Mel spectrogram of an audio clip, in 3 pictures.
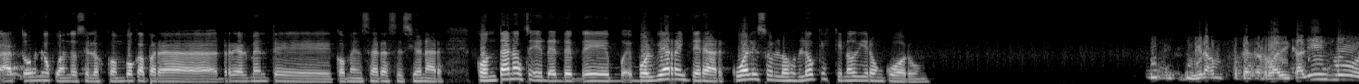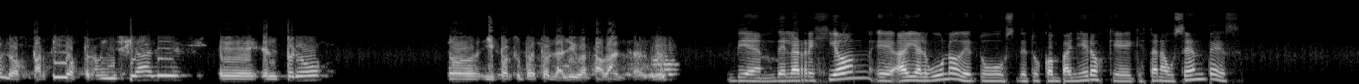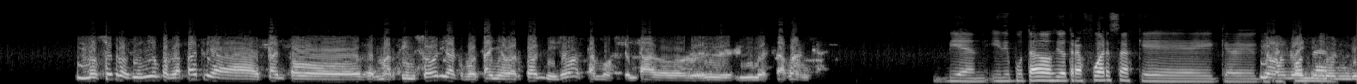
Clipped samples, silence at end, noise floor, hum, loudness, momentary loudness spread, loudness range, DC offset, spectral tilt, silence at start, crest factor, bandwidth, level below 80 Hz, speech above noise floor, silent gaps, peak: under 0.1%; 0 s; -61 dBFS; none; -19 LUFS; 9 LU; 8 LU; under 0.1%; -6.5 dB/octave; 0 s; 20 dB; 11.5 kHz; -64 dBFS; 41 dB; none; 0 dBFS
